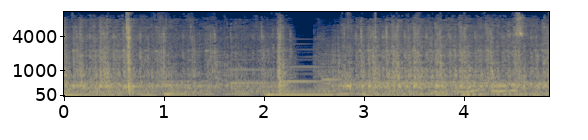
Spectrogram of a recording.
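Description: A sewing machine stitches a flat fell seam on a concave curve, its needle chattering in steady close-up runs with a short pause midway while the fabric is repositioned.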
